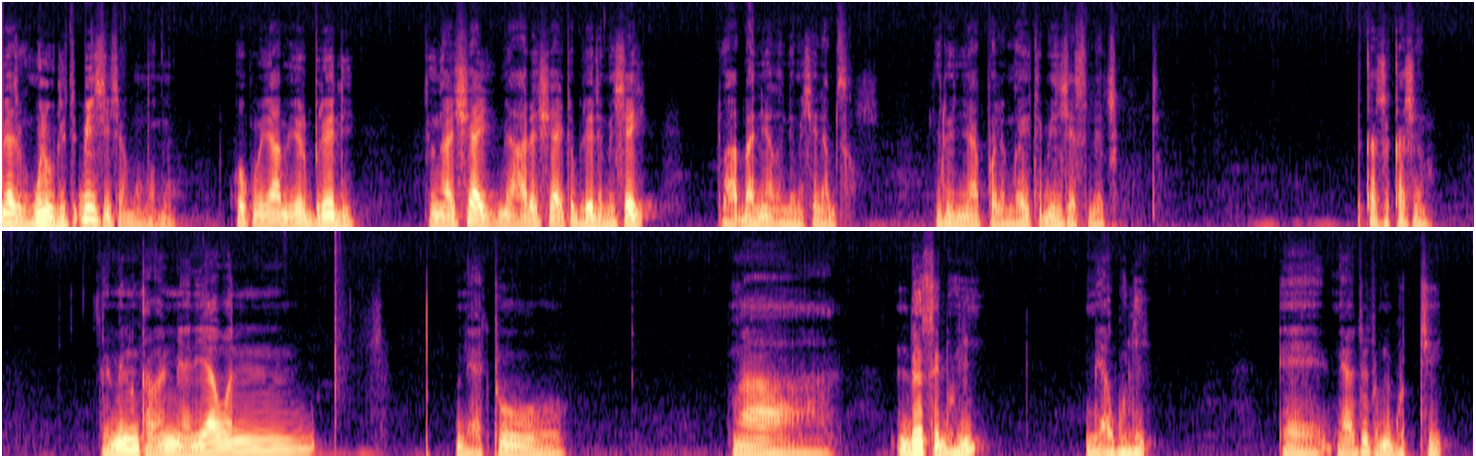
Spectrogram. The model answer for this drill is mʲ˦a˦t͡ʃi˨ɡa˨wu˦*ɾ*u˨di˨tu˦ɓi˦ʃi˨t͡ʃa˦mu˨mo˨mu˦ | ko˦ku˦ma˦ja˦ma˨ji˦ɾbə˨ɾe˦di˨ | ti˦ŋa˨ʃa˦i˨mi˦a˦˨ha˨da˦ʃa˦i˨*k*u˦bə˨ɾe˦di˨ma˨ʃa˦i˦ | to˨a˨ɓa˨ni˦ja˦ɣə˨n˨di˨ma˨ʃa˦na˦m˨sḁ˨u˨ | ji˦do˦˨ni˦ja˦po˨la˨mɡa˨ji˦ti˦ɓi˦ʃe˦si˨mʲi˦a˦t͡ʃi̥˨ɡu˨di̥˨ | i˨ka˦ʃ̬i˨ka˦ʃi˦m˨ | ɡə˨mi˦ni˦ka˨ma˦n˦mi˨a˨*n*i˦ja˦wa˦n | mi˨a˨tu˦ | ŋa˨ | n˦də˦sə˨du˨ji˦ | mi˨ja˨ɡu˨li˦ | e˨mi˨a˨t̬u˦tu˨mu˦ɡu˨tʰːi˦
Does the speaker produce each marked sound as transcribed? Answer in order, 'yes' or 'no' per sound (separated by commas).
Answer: no, no, yes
